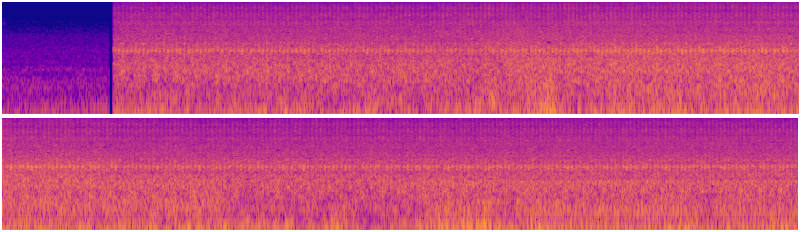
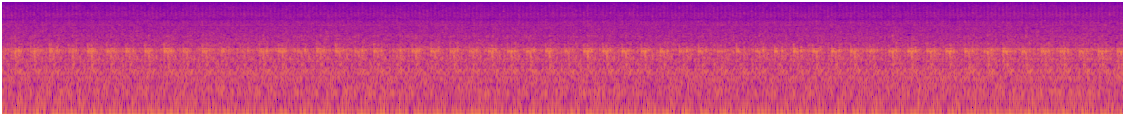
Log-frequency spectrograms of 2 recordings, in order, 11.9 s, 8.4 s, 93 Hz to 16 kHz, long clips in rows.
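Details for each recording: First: Mercedes OM617 diesel with high-output injectors, new return lines and fuel filter, after a Liqui Moly Diesel Purge injector cleaning: steady idle with an even clatter about four beats a second and hiss. Injector noise returned once purge ran out, milder than before. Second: Mercedes OM617 diesel, warmed up, running Liqui Moly Diesel Purge through the injection pump; nailing noise disappeared about two minutes in: steady, even idle with a regular low pulse, no sharp nailing or clatter; engine sounds smooth and quiet, normal idle.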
